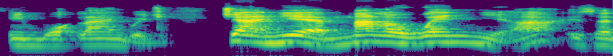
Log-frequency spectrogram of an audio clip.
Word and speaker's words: Malagueña: It's spelled Mala, Mala. Gueña is Gue with an Enya, with a little N with a squiggle on top, A. So Malagueña.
